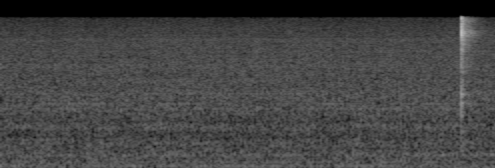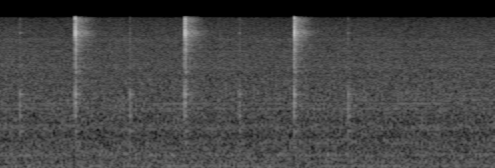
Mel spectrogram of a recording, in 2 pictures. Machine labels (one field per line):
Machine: valve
